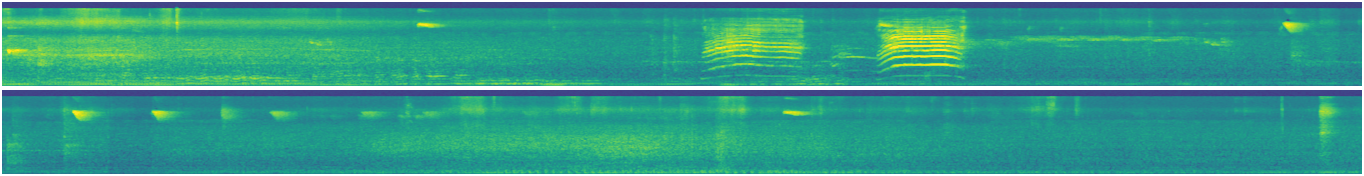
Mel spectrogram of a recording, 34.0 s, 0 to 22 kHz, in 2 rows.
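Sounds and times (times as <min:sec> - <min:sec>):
cat meowing: 0:08.7 - 0:12.2.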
